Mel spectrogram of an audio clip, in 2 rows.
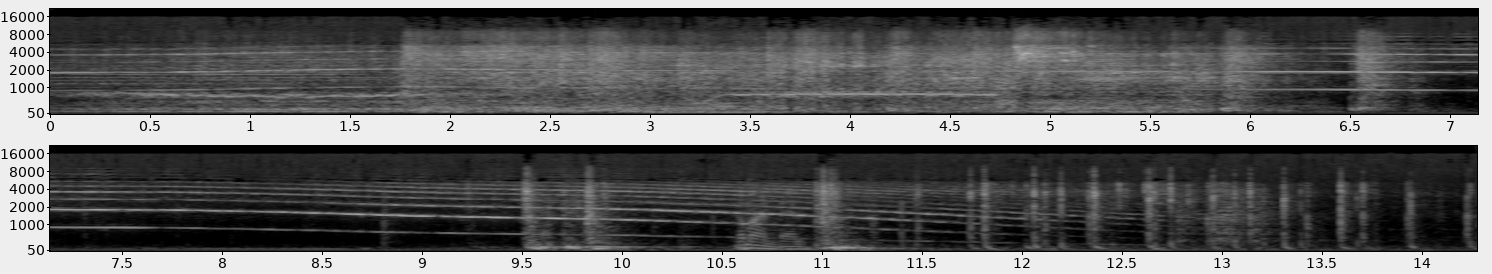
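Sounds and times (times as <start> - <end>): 
wailing siren tones: 0.0 - 13.0
loud sustained grinding roar of truck impact and debris: 0.1 - 6.9
big truck crashing into a storefront: 1.6 - 7.0.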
